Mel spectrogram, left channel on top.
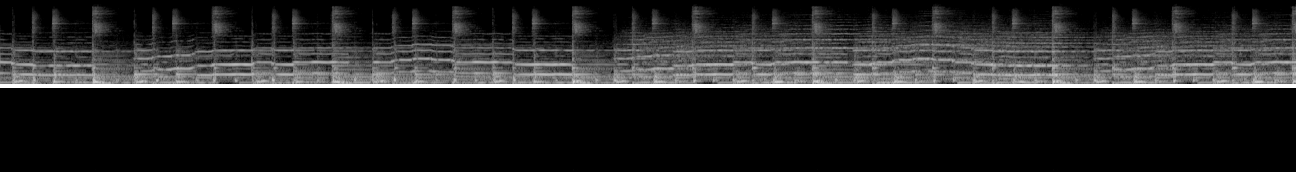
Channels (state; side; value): silent; right; 62 dB below the other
